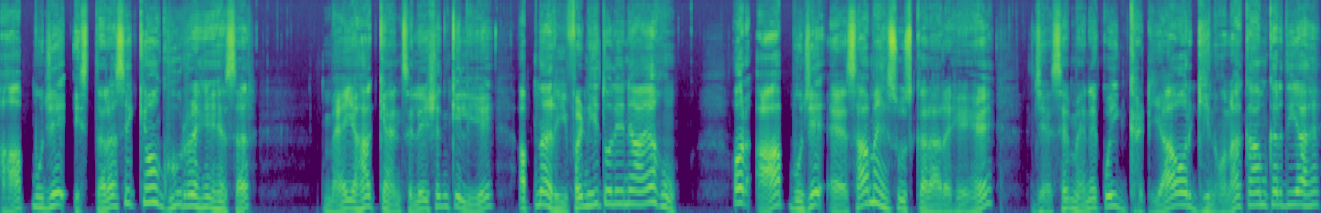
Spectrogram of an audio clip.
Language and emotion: Hindi, disgusted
